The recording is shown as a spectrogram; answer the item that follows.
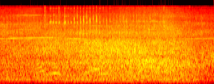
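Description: A car passing close by on a highway: its tyre and engine noise swells to a peak about a second in, then fades away.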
